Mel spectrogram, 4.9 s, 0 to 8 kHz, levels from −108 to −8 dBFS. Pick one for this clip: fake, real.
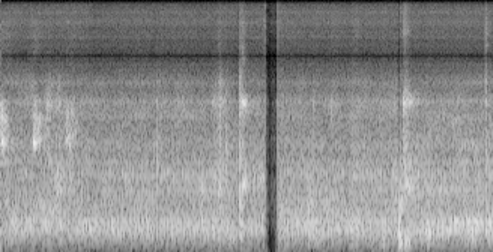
fake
